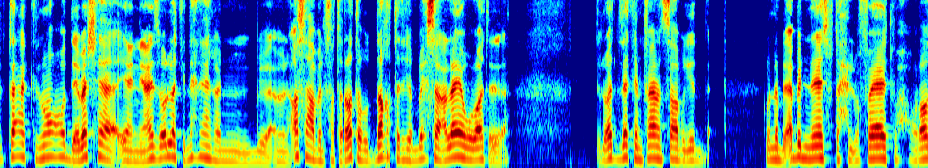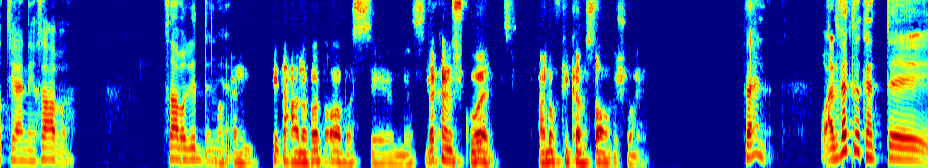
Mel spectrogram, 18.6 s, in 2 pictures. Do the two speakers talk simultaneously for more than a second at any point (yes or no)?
no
